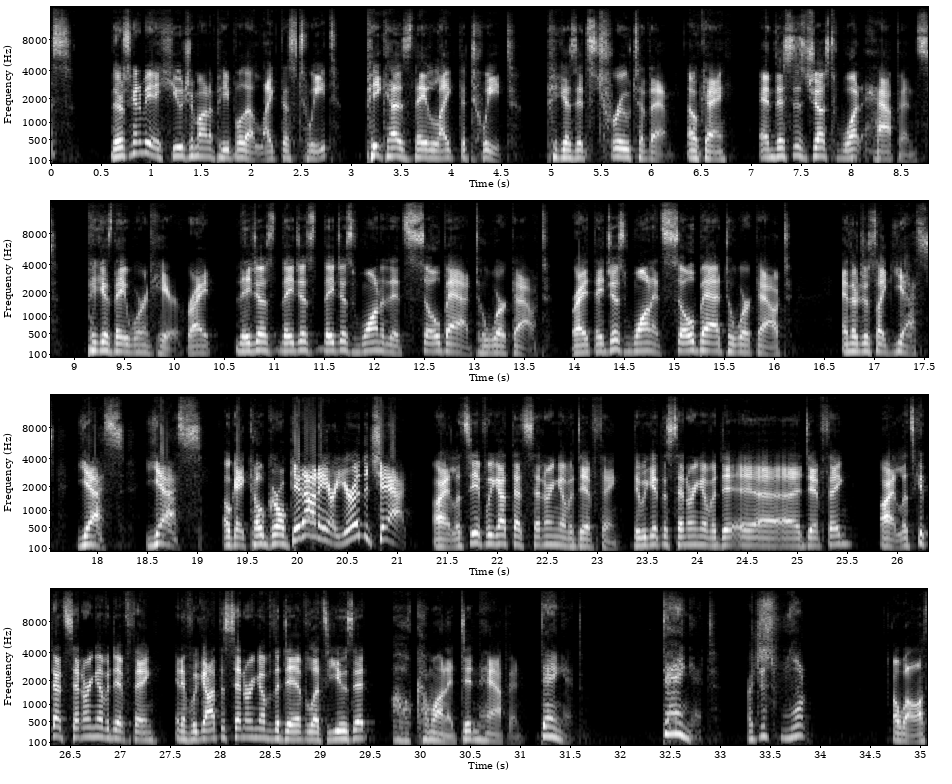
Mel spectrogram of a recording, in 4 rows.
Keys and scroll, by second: 0.5 typing.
